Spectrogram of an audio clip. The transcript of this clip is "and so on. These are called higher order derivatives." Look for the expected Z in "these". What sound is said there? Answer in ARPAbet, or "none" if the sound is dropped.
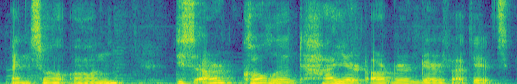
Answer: S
